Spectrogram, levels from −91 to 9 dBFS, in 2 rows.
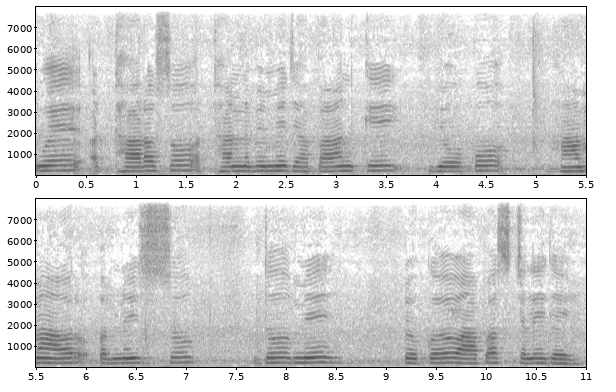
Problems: background sounds at intervals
